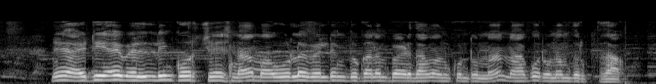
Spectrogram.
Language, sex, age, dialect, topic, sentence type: Telugu, male, 25-30, Telangana, banking, question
